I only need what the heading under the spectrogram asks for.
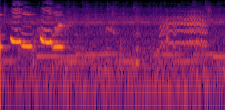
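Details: Two loud slurred whistles from a laughingthrush at dawn, followed by softer, rougher chatter.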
